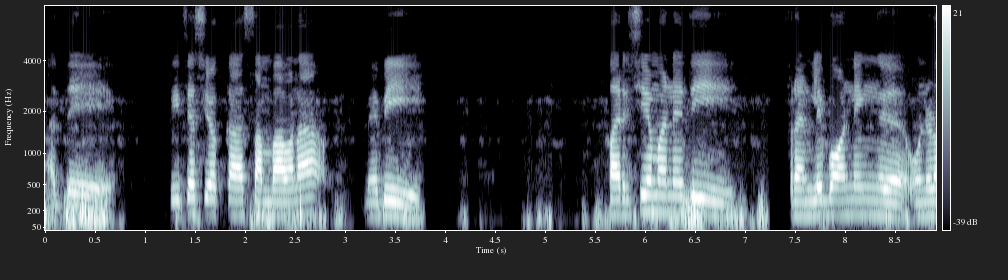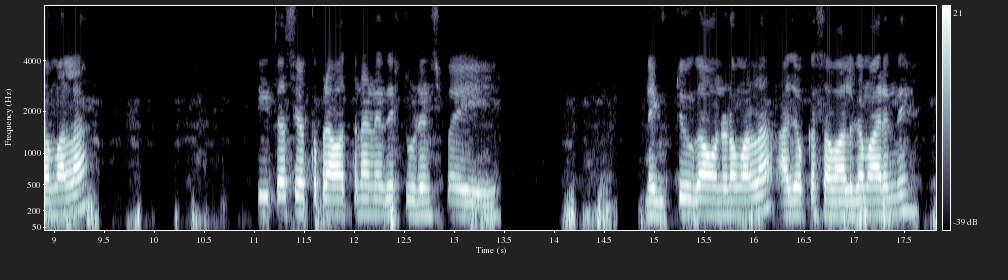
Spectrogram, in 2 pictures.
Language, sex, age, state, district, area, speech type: Telugu, male, 18-30, Andhra Pradesh, Eluru, urban, spontaneous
